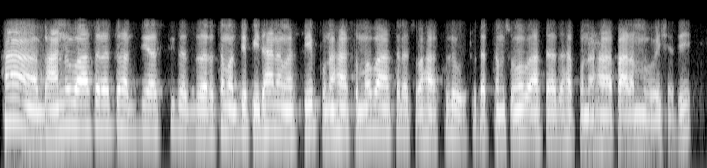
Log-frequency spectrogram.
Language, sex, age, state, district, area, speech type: Sanskrit, male, 18-30, West Bengal, Cooch Behar, rural, conversation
